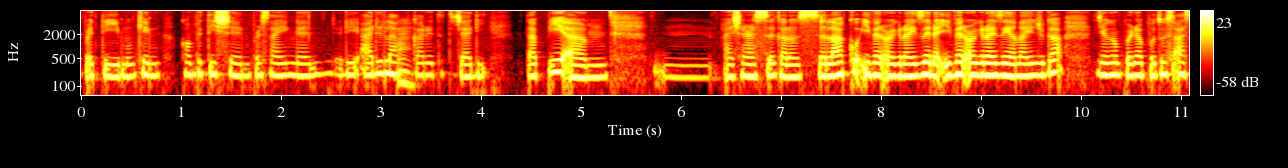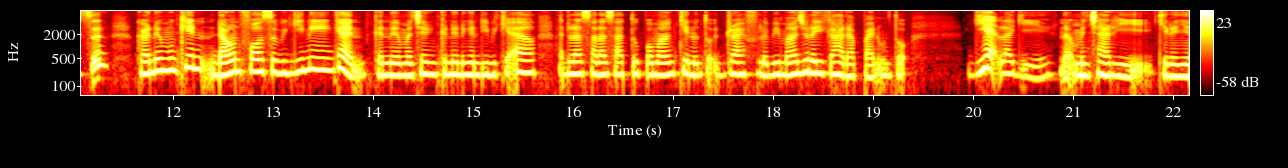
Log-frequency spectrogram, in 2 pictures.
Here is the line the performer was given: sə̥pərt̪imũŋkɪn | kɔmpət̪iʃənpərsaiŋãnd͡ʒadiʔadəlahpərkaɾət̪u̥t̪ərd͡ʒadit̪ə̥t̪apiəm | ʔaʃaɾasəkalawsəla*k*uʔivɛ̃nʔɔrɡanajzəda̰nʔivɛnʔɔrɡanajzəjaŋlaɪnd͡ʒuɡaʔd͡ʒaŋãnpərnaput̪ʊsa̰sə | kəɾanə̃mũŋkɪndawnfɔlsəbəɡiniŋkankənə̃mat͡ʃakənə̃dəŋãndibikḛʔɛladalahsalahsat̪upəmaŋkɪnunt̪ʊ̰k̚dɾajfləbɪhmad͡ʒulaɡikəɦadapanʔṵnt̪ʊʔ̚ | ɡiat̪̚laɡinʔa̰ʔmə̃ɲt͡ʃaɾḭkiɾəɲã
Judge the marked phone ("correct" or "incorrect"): correct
